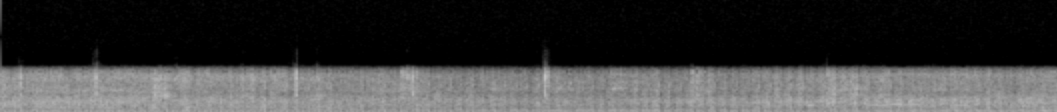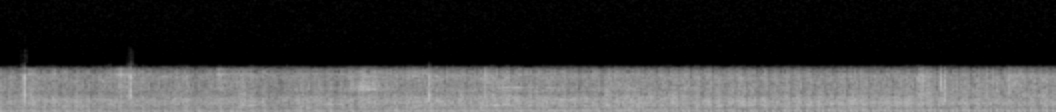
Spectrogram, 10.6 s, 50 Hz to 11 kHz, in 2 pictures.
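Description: Nissan Maxima's V6 engine idling steadily, a low even drone through the exhaust.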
